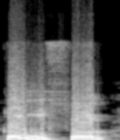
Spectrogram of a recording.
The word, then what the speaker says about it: کوثر: بول سکتے ہیں، بہرحال اس کا تلفظ ہے کوثر، آپ نے اس کو سا سے ادا کرنا ہے۔ قرآن مجید میں جب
